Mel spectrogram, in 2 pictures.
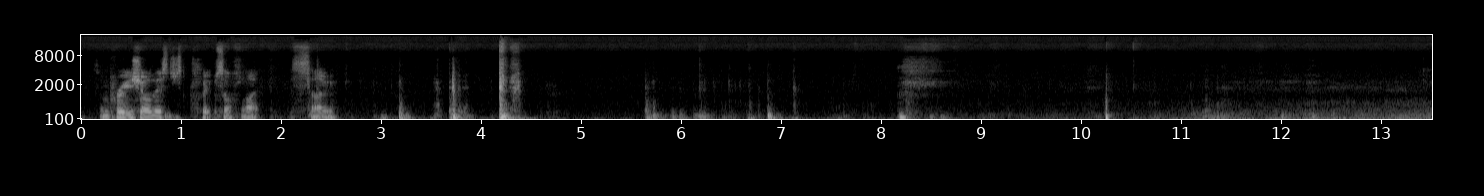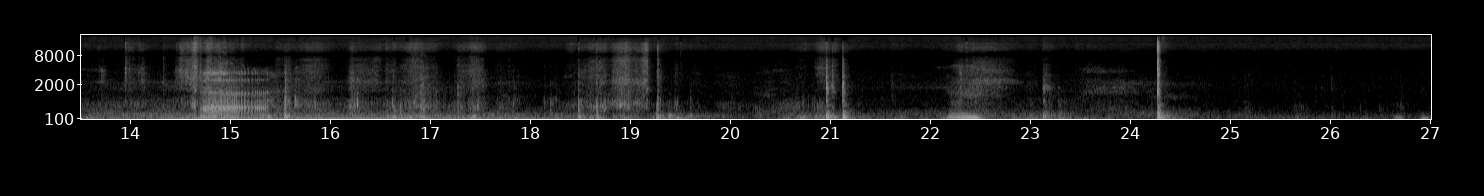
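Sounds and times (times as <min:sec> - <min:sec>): breathy vocal noise: 0:14.5 - 0:17.0, 0:22.0 - 0:22.9.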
